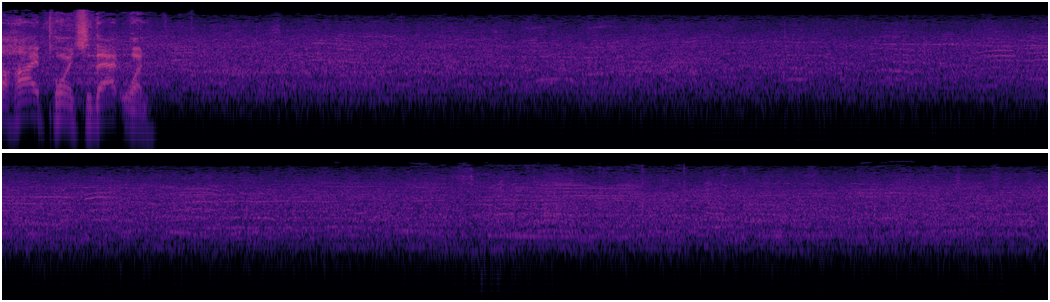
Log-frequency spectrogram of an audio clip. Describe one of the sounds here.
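A large crowd cheers loudly in an arena.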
